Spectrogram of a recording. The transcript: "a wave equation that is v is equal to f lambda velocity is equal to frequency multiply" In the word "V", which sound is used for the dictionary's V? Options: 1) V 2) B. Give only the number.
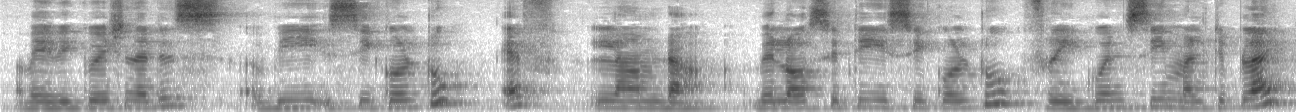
1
